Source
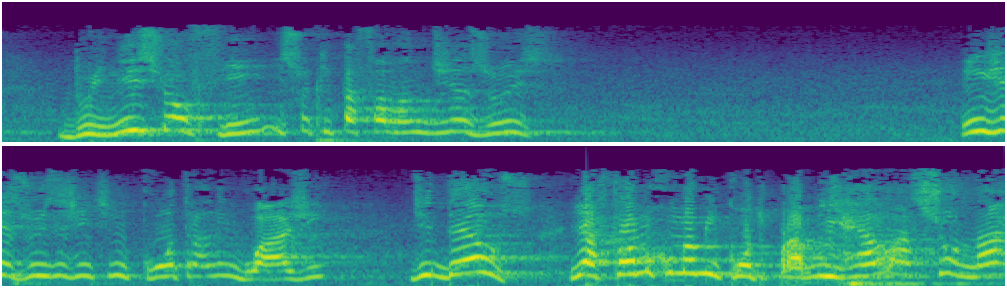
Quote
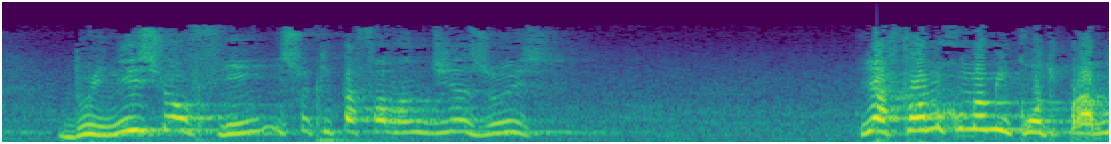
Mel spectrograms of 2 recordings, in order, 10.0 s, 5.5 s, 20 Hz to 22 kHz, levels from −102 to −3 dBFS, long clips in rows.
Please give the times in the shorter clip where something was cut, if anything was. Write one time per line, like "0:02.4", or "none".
0:04.3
